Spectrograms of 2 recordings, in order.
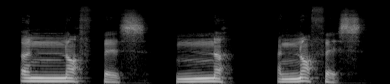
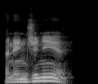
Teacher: como esse an sempre vai vir antes de um som de vogal, a gente vai ter a junção do N com essa próxima vogal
